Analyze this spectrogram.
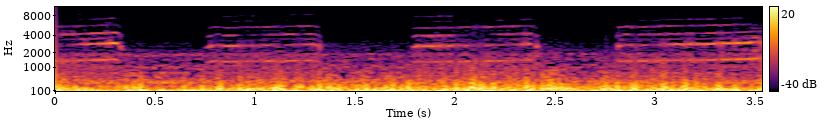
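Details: At a Southwest Florida bald eagle nest on 28 December 2021, the day the second eaglet hatched, four high, thin, squealing notes are heard, each about half a second and roughly a second apart, over a heavy low rumble of wind.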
